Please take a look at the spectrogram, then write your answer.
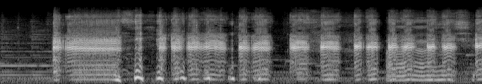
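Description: On a radio show, a voice imitates the last-minute buzzer with loud, nasal, honking bursts: one long blast, then a rapid string of short choppy honks, and a final sustained blare.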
